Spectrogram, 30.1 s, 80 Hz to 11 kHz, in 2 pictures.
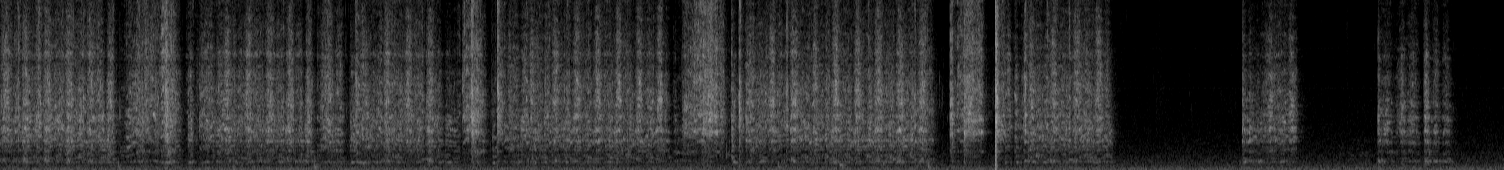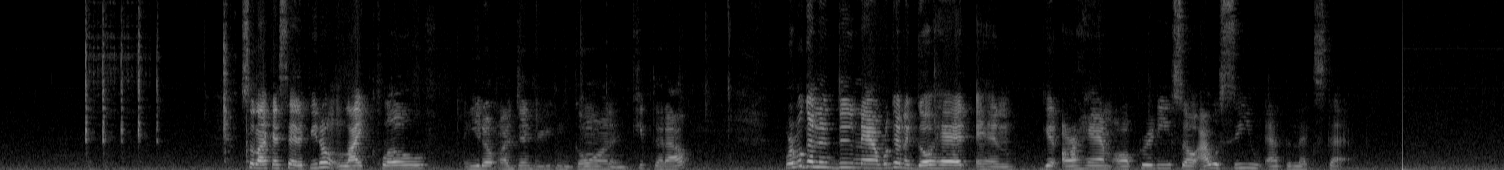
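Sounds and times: whisk clinking against bowl: 0:00.0 - 0:11.2, 0:12.4 - 0:13.0.

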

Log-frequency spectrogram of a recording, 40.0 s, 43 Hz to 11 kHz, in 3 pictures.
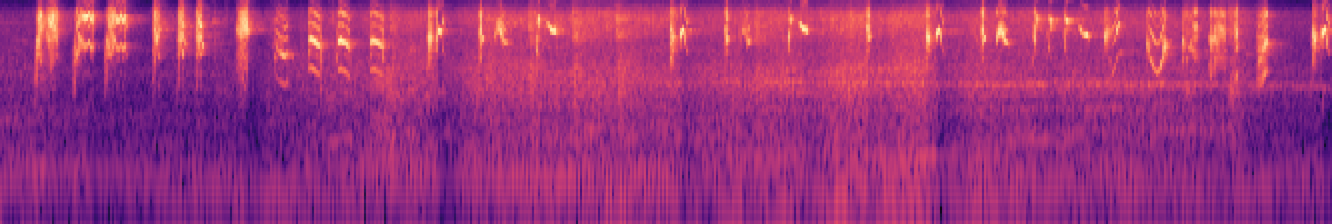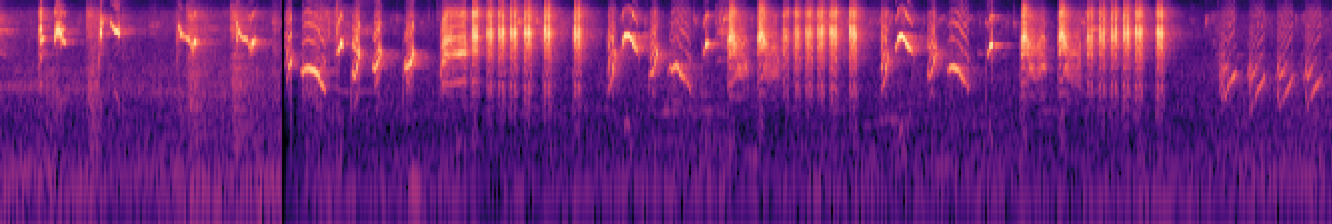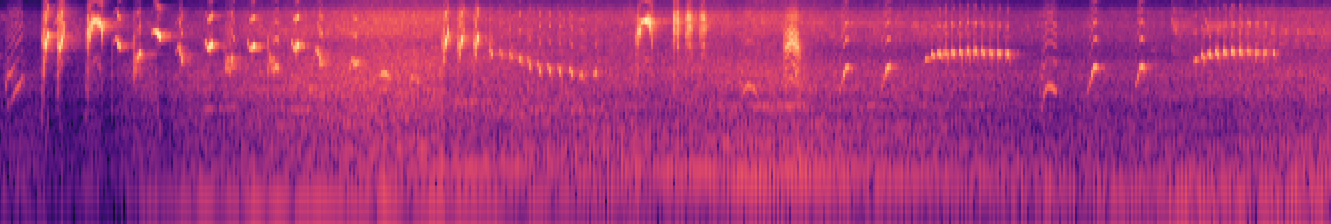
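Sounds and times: harsh rasping bird chatter: 0:00.0 - 0:39.9
bird chirps and whistles: 0:09.3 - 0:39.5.

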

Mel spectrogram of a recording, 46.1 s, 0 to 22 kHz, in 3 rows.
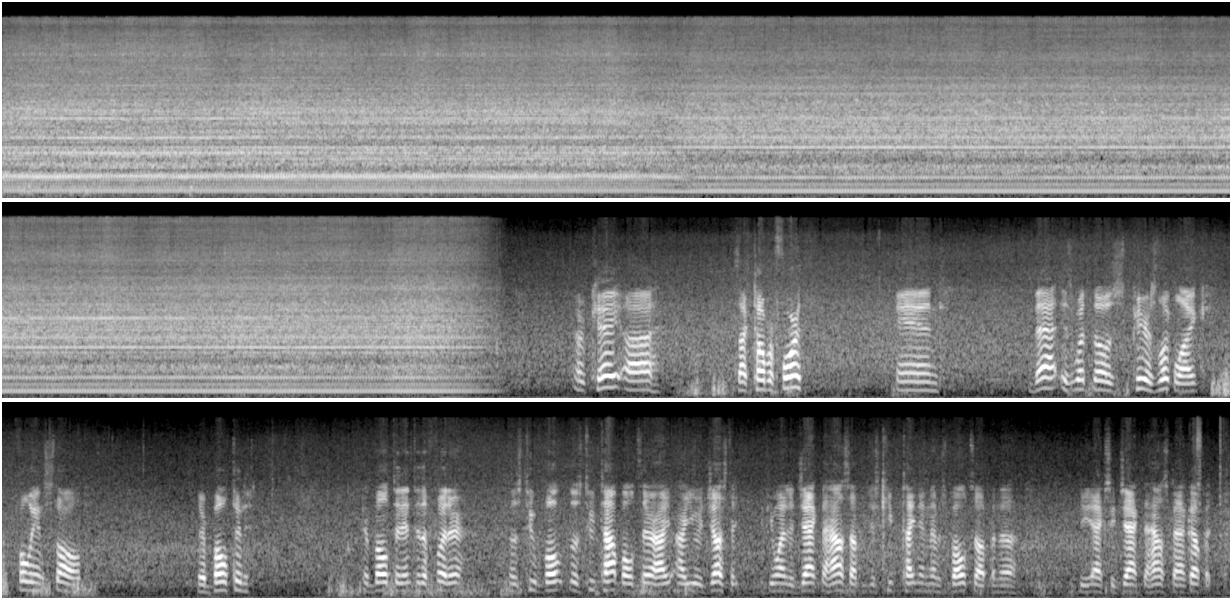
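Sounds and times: hydraulic machine humming: 0:00.0 - 0:21.7.

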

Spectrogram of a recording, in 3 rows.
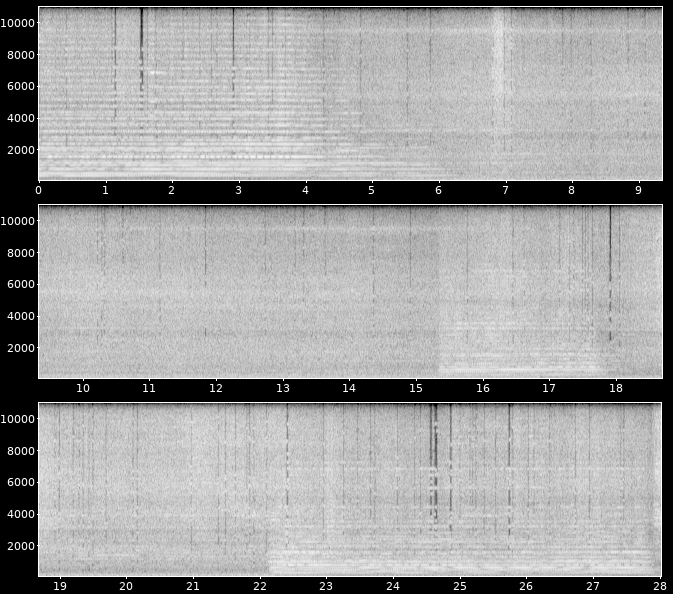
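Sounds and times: multi-chime train horn: 0:00.0 - 0:06.3, 0:15.4 - 0:18.2, 0:22.0 - 0:28.0
diesel locomotive engines rumbling: 0:00.0 - 0:28.0
train cars rolling over rails: 0:05.2 - 0:28.0.

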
